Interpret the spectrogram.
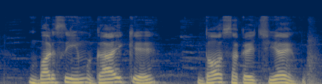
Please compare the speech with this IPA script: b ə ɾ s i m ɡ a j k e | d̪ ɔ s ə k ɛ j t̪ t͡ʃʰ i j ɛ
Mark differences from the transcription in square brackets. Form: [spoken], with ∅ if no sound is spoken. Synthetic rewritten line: b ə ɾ s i m ɡ a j k e | d̪ ɔ s ə k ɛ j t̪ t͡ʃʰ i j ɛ

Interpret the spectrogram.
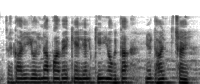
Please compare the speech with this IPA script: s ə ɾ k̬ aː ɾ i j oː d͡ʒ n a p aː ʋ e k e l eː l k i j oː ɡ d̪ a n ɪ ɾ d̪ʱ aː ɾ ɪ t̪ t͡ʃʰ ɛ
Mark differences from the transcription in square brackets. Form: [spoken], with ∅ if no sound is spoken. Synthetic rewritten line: s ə ɾ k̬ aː ɾ i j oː d͡ʒ n a p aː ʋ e k e l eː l k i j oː ɡ [t̪] a n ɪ ɾ d̪ʱ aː ɾ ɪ t̪ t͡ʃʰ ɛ

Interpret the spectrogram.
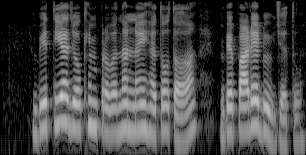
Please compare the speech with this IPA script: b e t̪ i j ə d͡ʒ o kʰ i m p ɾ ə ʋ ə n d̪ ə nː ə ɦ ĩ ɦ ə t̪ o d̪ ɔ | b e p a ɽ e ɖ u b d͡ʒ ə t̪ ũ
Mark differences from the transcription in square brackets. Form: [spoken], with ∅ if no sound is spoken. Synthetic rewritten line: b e t̪ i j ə d͡ʒ o kʰ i m p ɾ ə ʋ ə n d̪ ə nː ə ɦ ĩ ɦ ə t̪ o [t̪] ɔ | b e p a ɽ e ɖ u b d͡ʒ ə t̪ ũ

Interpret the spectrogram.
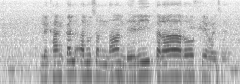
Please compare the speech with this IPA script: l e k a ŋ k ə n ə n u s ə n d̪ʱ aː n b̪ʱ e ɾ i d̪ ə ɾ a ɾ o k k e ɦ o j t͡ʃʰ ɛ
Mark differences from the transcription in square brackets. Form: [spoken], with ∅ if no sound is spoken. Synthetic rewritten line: l e [kʰ] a ŋ k ə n ə n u s ə n d̪ʱ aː n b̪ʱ e ɾ i [t̪] ə ɾ a ɾ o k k e ɦ o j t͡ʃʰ ɛ

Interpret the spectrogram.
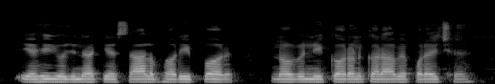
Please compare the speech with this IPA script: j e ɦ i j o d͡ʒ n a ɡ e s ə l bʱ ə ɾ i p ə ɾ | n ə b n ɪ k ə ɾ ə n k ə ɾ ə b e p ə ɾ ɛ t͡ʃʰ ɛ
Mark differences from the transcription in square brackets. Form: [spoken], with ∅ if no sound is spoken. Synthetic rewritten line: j e ɦ i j o d͡ʒ n a [k] e s [a] l bʱ ə ɾ i p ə ɾ | n ə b n [i] k ə ɾ ə n k ə ɾ [a] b e p ə ɾ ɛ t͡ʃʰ ɛ

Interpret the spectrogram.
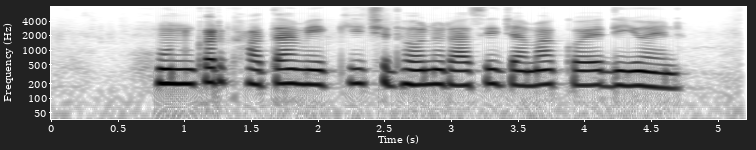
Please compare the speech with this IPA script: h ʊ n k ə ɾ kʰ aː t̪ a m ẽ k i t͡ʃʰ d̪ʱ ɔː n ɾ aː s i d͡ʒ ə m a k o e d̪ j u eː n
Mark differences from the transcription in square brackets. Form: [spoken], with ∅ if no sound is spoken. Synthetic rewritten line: h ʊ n k ə ɾ kʰ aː t̪ a m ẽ k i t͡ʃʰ d̪ʱ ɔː n ɾ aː s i d͡ʒ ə m a k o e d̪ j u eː n

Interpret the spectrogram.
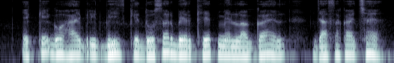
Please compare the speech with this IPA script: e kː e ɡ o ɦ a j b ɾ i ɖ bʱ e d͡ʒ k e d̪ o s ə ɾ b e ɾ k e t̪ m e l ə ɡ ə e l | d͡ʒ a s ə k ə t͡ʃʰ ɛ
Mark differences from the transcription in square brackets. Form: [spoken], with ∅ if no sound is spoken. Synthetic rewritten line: e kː e ɡ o ɦ a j b ɾ i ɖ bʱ [i] d͡ʒ k e d̪ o s ə ɾ b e ɾ [kʰ] e t̪ m e l ə ɡ ə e l | d͡ʒ a s ə k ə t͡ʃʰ ɛ

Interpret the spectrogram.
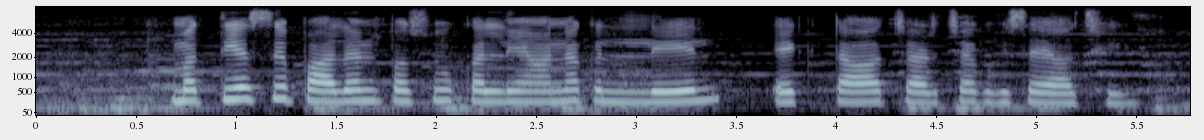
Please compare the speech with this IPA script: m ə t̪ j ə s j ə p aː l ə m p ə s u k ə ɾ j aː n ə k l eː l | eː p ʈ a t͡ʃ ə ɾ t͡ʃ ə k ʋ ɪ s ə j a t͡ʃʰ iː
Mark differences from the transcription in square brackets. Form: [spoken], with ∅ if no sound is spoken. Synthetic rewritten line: m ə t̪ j ə s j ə p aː l ə [n] p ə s u k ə [l] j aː n ə k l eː l | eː [k] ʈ a t͡ʃ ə ɾ t͡ʃ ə k ʋ ɪ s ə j a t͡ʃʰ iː

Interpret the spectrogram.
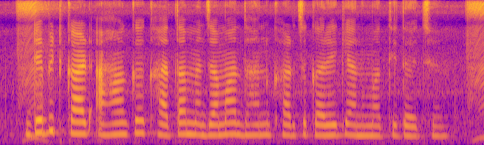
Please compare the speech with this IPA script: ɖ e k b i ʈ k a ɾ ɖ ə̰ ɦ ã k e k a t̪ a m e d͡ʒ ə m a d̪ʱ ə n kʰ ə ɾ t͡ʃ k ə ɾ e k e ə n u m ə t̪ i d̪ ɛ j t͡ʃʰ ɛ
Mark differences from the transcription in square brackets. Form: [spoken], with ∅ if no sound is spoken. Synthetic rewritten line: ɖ e [∅] b i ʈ k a ɾ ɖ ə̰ ɦ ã k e [kʰ] a t̪ a m e d͡ʒ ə m a d̪ʱ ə n kʰ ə ɾ t͡ʃ k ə ɾ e k e ə n u m ə t̪ i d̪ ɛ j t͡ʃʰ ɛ

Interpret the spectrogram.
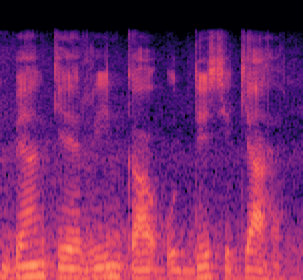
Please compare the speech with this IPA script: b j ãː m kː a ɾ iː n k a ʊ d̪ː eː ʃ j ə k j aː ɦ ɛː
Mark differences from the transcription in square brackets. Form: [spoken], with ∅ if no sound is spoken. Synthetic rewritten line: b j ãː [ŋ] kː [e] ɾ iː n k a ʊ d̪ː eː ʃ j ə k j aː ɦ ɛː

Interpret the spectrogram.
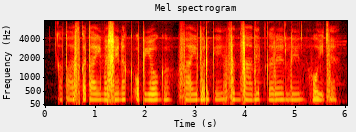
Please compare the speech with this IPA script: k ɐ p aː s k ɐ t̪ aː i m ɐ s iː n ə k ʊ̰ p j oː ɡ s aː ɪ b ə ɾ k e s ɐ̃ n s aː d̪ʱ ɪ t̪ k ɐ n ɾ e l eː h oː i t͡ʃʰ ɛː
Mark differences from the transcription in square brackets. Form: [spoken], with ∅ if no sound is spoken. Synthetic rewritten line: k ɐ p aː s k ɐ t̪ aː i m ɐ [ʃ] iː n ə k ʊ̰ p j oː ɡ [f] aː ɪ b ə ɾ k e s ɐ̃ n s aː d̪ʱ ɪ t̪ k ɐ [∅] ɾ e l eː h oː i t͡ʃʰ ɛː

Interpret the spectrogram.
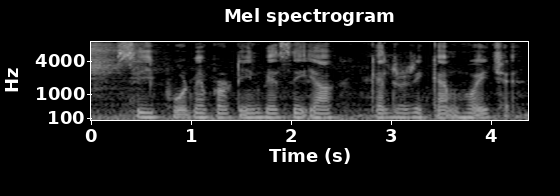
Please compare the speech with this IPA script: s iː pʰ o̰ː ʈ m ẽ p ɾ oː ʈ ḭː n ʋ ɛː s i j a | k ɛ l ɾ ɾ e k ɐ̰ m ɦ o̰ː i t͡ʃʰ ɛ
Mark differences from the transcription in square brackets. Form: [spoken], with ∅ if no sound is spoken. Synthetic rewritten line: s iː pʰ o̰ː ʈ m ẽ p ɾ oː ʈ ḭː n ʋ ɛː s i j a | k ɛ l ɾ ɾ [i] k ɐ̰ m ɦ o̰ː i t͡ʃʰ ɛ

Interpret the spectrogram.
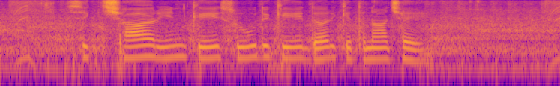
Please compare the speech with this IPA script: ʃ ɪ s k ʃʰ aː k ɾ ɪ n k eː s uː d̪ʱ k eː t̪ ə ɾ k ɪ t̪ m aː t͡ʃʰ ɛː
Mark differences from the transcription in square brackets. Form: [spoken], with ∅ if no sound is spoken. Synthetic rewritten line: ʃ ɪ [∅] k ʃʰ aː [∅] ɾ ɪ n k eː s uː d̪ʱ k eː [d̪] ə ɾ k ɪ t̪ [n] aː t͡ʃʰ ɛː

